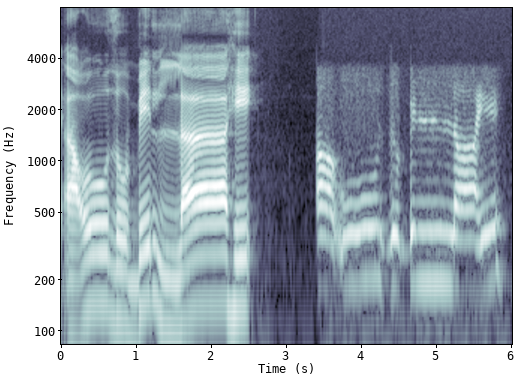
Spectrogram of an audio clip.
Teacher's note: ये लफ्ज़ अल्लाह के लाम पर ये खड़ी ज़बर है ना जी, इसको अलिफ की तरह लंबा करें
